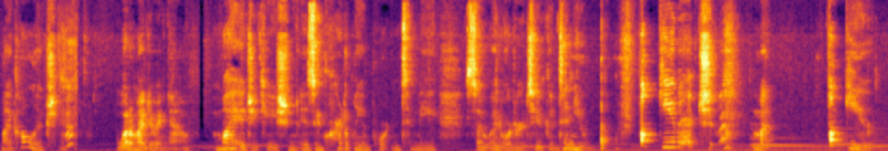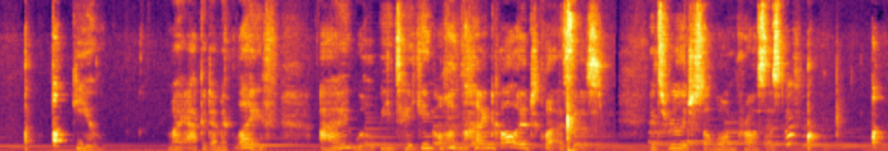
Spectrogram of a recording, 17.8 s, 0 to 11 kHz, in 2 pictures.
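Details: Involuntary vocal tics with coprolalia, plus echolalia, in a young woman with Tourette syndrome, onset around age 13–14; tics include obscene phrases.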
